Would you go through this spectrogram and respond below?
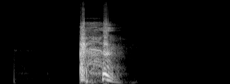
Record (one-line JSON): {"cough_length": "2.3 s", "cough_amplitude": 32768, "cough_signal_mean_std_ratio": 0.27, "survey_phase": "beta (2021-08-13 to 2022-03-07)", "age": "18-44", "gender": "Male", "wearing_mask": "No", "symptom_cough_any": true, "symptom_runny_or_blocked_nose": true, "symptom_headache": true, "smoker_status": "Never smoked", "respiratory_condition_asthma": false, "respiratory_condition_other": false, "recruitment_source": "Test and Trace", "submission_delay": "3 days", "covid_test_result": "Positive", "covid_test_method": "RT-qPCR", "covid_ct_value": 17.4, "covid_ct_gene": "ORF1ab gene", "covid_ct_mean": 17.8, "covid_viral_load": "1400000 copies/ml", "covid_viral_load_category": "High viral load (>1M copies/ml)"}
